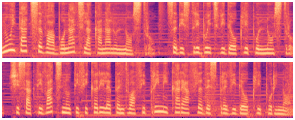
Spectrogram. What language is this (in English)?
Romanian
